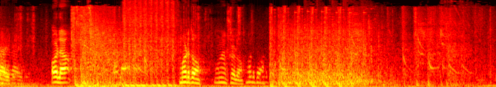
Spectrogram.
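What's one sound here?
Gunshots fire in quick bursts in a video game.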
